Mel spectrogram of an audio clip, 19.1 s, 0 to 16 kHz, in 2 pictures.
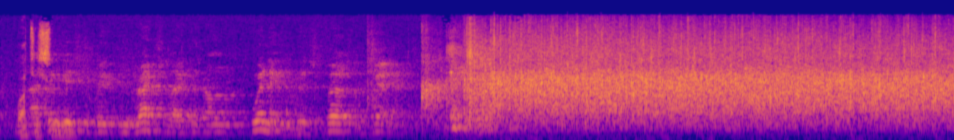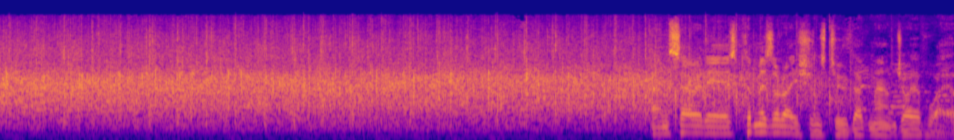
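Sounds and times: audience applauding: 0:04.2 - 0:19.0.

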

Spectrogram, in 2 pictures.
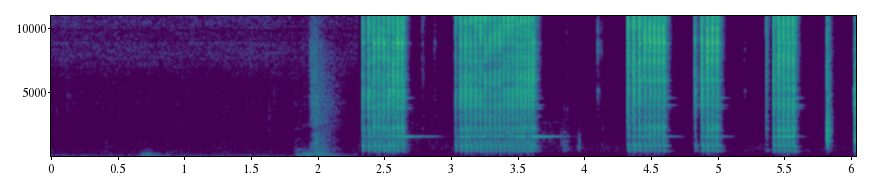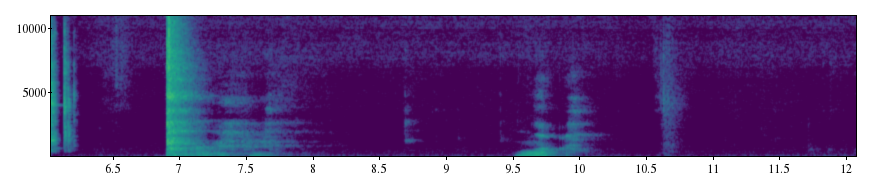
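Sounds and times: pliers rasping on metal: 0:02.4 - 0:06.2.

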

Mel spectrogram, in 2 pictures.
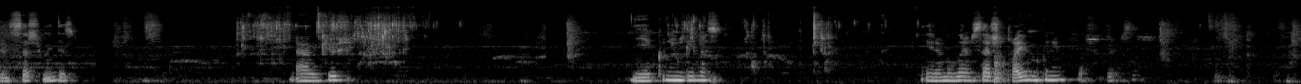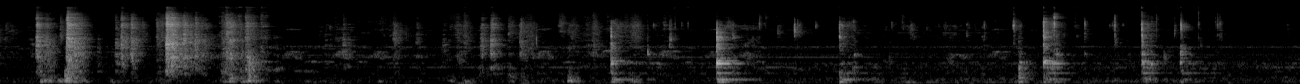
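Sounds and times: wooden spoon stirring in pot: 0:17.9 - 0:26.0
spoon knocking on steel pot: 0:20.2 - 0:20.6.

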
